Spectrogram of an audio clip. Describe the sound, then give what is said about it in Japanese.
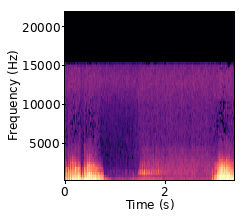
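A lion roars twice, loud: a deep, rasping roar at the start and another at the end, with low rumbling growls in between. “何かライオンが言いたげにしておる。”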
